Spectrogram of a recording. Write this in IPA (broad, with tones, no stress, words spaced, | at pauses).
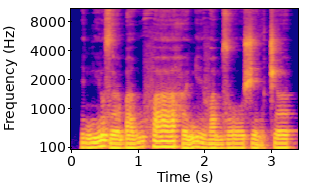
ɪ˨ŋĩ˨˦ɾʊ˦ zã˨ɓa˨wu˦ faː˦ hã˨ɲɪ˦˨va˨m zoː˨ʃe˨rt͡ʃã˦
